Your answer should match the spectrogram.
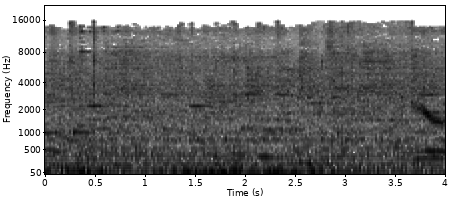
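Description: Ultimate Screaming Links slot machine free-spin bonus sounds: the game's music and spinning-reel effects over the steady din of a casino floor, with a quick rising run of tones near the end as the reels stop.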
